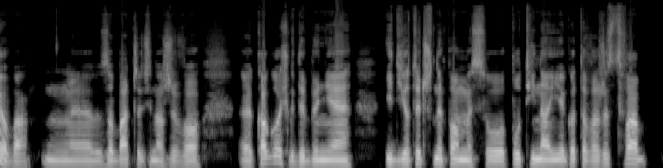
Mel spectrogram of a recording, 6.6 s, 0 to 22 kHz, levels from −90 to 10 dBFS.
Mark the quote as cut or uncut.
cut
